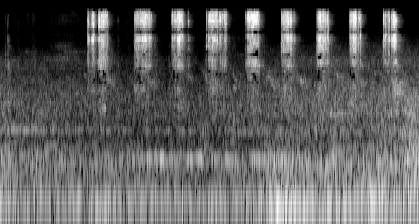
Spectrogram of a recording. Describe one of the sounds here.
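A ratchet wrench clicks in quick bursts.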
